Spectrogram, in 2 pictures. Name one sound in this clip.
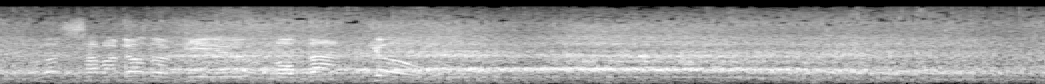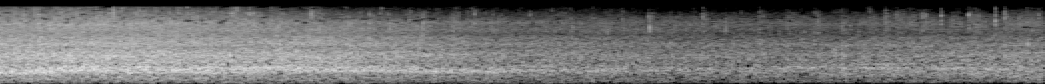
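A large stadium crowd roars and cheers loudly, then slowly dies down.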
